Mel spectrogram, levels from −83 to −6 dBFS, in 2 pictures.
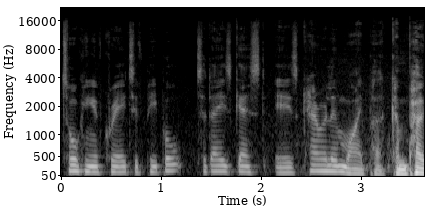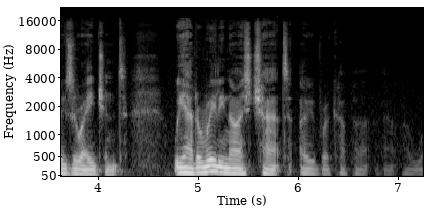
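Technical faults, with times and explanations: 4.65 to 5.96 s, automatic gain falling: just after "composer agent" the level sinks by about 3 dB over roughly 1.3 seconds. The automatic gain control judged the input too loud or its background noise too strong and wound its gain down gradually, so the speech and the room noise beneath it drop together. That shared fall separates it from the talker moving around 2.5 s and 6.0 s, where only the voice level shifts.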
